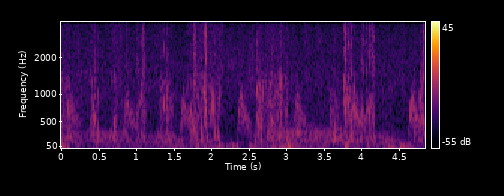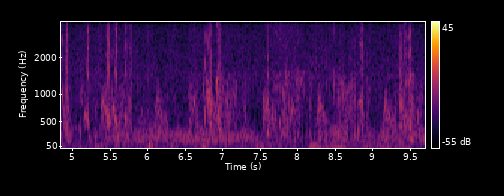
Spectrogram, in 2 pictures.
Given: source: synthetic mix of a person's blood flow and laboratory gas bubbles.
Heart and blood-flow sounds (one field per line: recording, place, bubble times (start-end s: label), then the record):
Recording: Doppler ultrasound of blood flow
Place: subclavian vein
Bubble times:
0.00-0.30 s: bubbles
0.38-0.56 s: bubbles
0.67-0.82 s: bubbles
0.88-0.91 s: bubbles
0.98-1.16 s: bubbles
1.30-1.51 s: bubbles
1.69-2.15 s: bubbles
2.54-3.12 s: bubbles
3.55-4.20 s: bubbles
4.70-5.37 s: bubbles
5.42-6.13 s: bubbles
6.54-7.36 s: bubbles
7.54-8.38 s: bubbles
8.46-8.97 s: bubbles
9.20-9.69 s: bubbles
From the record:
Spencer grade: 3 (all of the cardiac periods contain showers or single bubble signals, but not dominating or overriding the cardiac motion signals)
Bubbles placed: anywhere in the cardiac cycle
